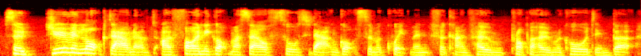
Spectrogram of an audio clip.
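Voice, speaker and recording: Chatty woman, low-pitched. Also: brisk, a bit bright. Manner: chatty, self-deprecating, rambling with fillers. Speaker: songwriter guest. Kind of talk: casual chat.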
